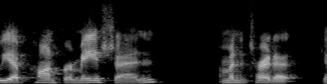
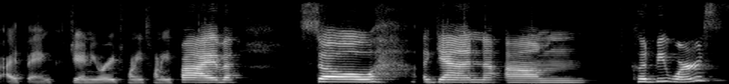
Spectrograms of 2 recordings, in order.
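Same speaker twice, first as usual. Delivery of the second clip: usual speaking voice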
